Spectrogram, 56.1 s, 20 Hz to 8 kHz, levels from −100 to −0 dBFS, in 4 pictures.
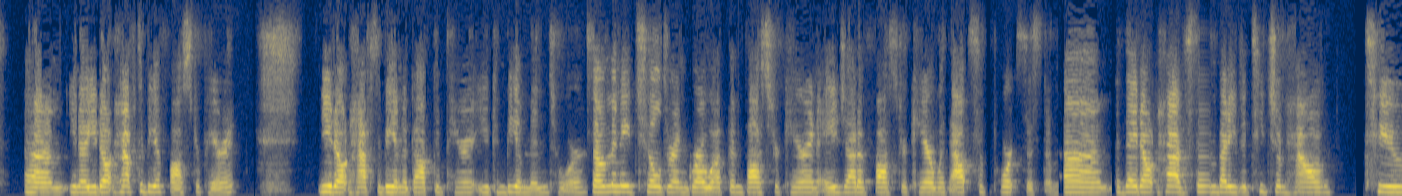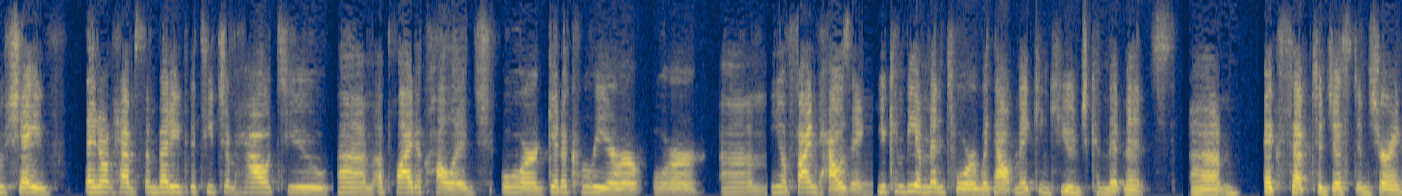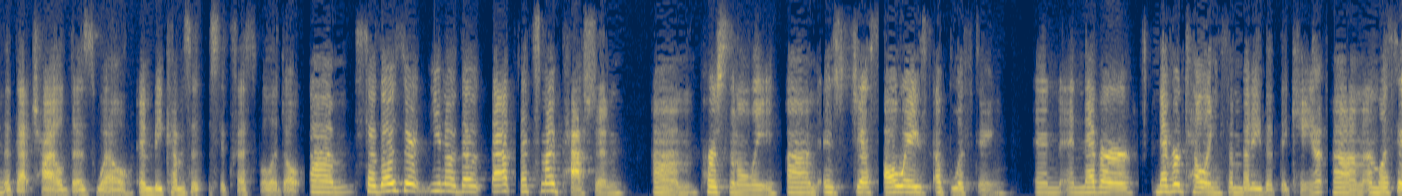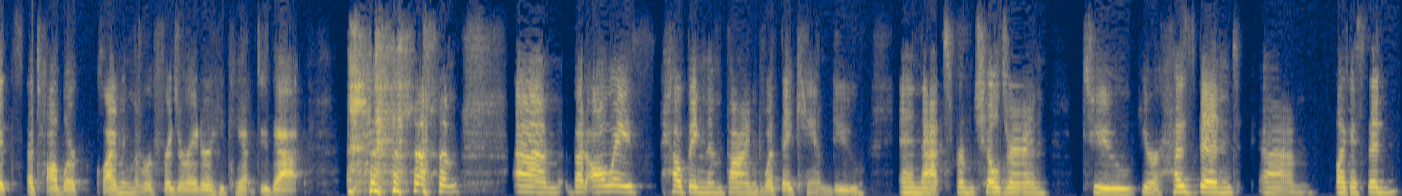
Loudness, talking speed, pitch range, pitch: -18 LUFS, 170 wpm, 195-225 Hz, 210 Hz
